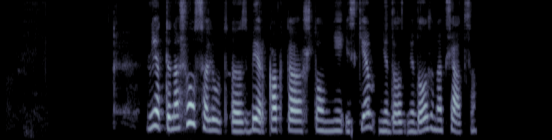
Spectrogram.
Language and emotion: Russian, neutral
